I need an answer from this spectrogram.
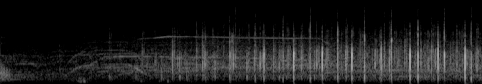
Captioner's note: audience applauds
